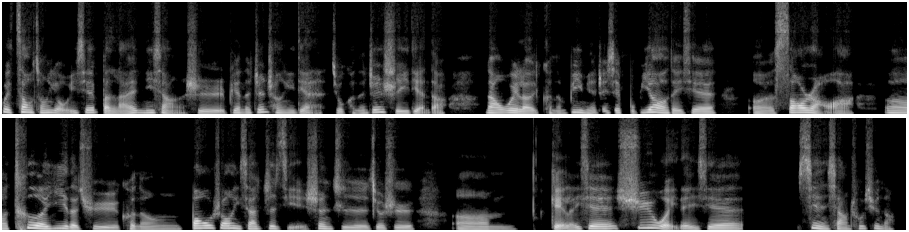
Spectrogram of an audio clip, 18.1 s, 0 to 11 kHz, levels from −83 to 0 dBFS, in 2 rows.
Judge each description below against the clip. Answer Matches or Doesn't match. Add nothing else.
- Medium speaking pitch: Matches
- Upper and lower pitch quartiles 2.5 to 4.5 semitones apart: Doesn't match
